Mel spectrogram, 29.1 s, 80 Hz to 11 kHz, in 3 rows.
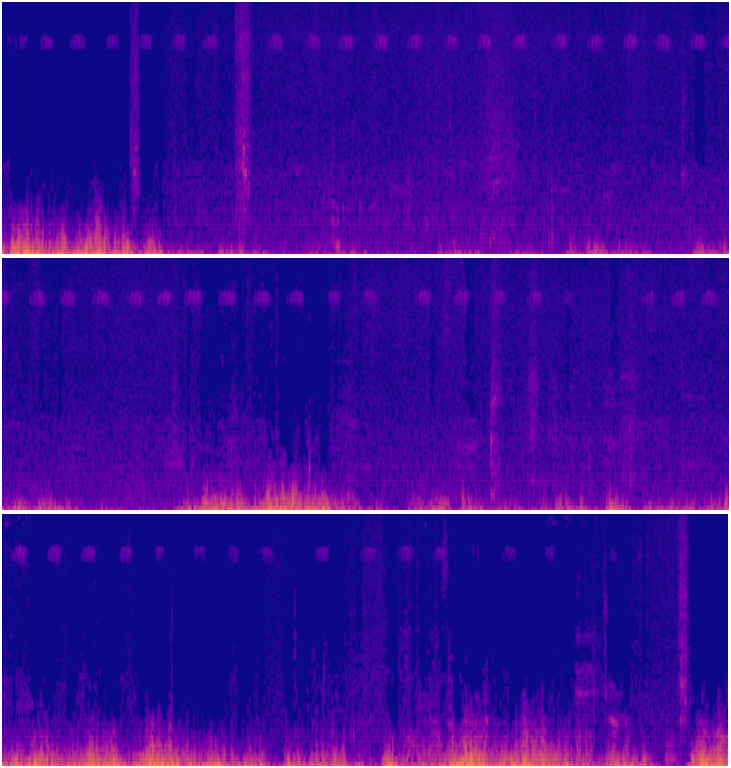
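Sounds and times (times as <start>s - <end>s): low rumble: 0.0s - 3.3s, 12.1s - 14.5s, 18.9s - 29.0s
single click: 3.1s - 3.4s
insect chirping in high pulses: 5.9s - 17.4s, 18.2s - 23.1s.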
